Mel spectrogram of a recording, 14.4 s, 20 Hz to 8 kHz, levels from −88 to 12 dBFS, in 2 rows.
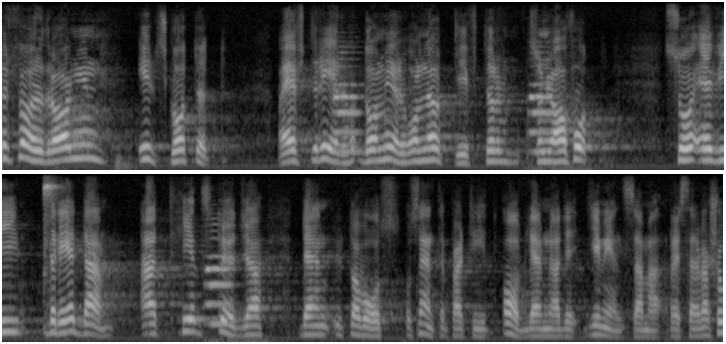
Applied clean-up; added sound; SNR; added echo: none; Tambourine + Wind instrument, woodwind instrument; 8 dB; none.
